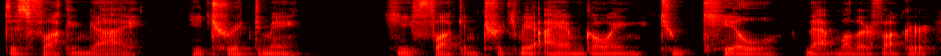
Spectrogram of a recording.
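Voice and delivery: low, quiet seething fury; hushed, low-voiced rage; seething Willow. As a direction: mutter the threat under your breath, low and hushed. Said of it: "Willow's super pissed".

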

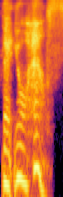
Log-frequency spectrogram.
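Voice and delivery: a hint of Kim telling the owner the bad news; impression of Kim. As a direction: break it gently like a posh TV cleaner. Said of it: "And it'd be Kim".

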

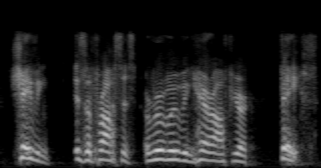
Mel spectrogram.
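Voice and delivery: lightly imitated drill sergeant lecture. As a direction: recite it like a stern instructor. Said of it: "he goes".

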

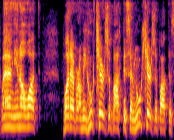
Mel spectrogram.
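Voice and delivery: dismissive scoff. Retold or imitated. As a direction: brush off the dream with a scoff. Imitating dismissive people.

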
